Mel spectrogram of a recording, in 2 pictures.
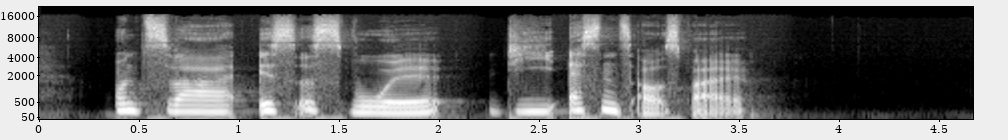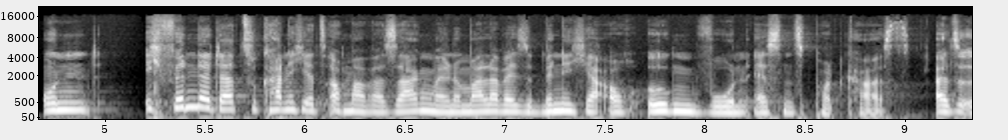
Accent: Duisburg, North Rhine-Westphalia, Germany; also born or lived in Cologne; in NRW, also sowohl in Köln als auch in Duisburg, wo ich herkomme, und in Köln habe ich ja vorher gelebt

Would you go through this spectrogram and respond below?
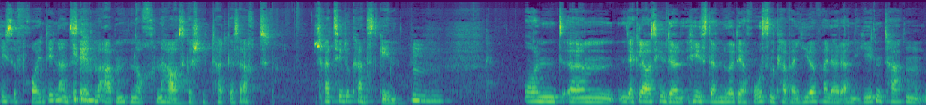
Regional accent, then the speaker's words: Baden-Württemberg, Germany; Und ich bin in Ziegelbach aufgewachsen.

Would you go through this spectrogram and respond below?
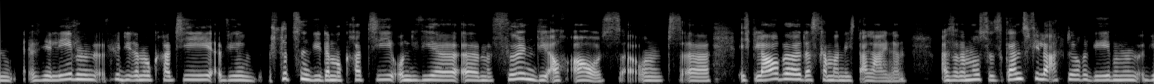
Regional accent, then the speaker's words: Poland; now in Germany; ich komme ursprünglich aus Polen, Deutschland und Polen.

